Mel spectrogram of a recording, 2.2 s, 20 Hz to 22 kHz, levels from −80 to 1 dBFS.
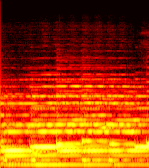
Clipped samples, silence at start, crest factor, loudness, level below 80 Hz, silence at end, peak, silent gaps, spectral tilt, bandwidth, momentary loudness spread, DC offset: under 0.1%; 0 s; 10 dB; -14 LUFS; -54 dBFS; 0 s; -4 dBFS; none; -7.5 dB/octave; 12 kHz; 3 LU; under 0.1%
